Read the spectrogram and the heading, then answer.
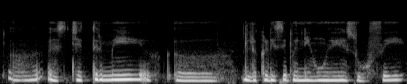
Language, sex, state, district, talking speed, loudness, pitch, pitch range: Hindi, female, Himachal Pradesh, Shimla, 160 wpm, -15 LUFS, 200 Hz, 190-215 Hz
